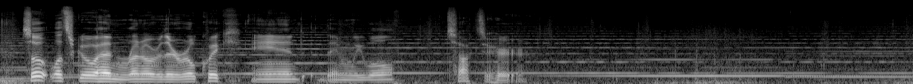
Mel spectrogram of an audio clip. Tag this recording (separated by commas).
Music, Speech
